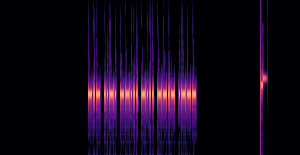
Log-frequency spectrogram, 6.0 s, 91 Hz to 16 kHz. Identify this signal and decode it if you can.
Morse code, heard as a keyed tone, about 44 wpm, 700 Hz. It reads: KF7BQJ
